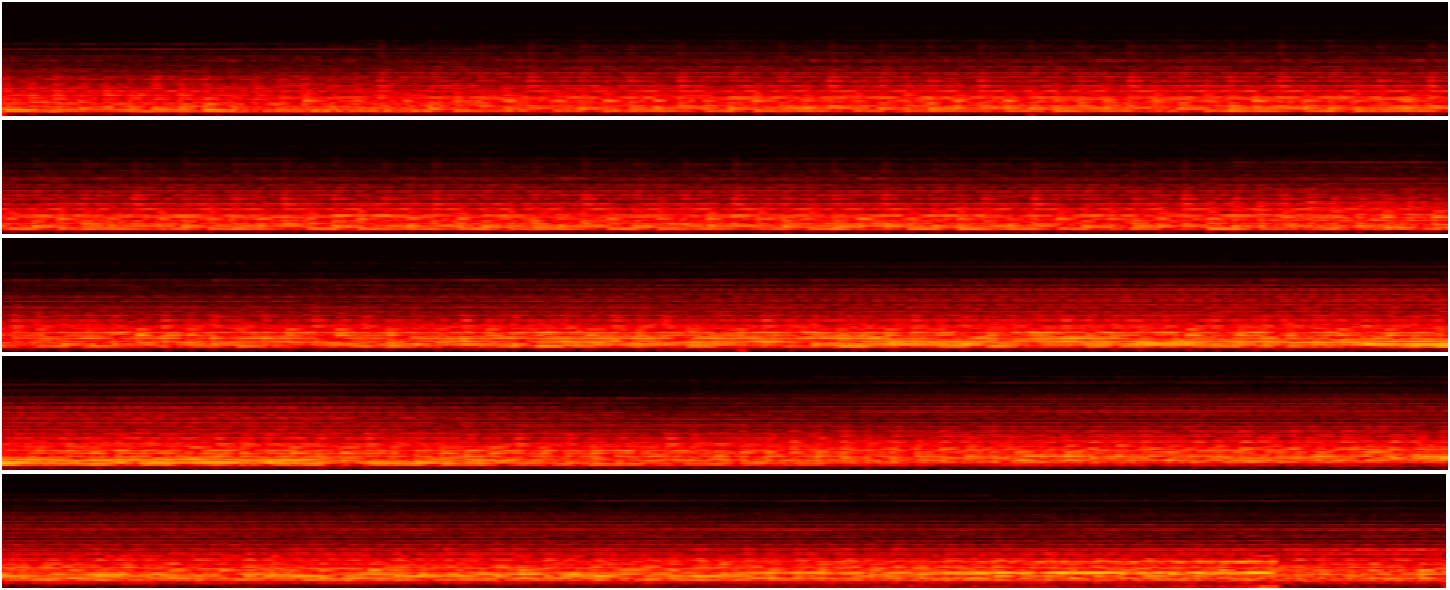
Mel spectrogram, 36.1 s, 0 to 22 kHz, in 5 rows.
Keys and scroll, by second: 2.5 1, 2.7 0, 3.3 Return, 10.0 ctrl+z, 13.3 ctrl+z, 15.0 Return, 15.0 1, 15.0 0, 28.4 a, 31.2 ctrl+l.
